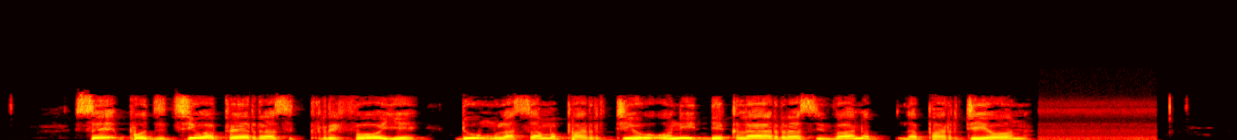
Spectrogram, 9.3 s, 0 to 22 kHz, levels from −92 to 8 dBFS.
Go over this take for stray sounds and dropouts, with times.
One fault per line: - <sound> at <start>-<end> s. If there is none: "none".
none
